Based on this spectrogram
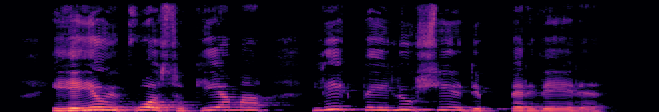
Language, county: Lithuanian, Panevėžys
